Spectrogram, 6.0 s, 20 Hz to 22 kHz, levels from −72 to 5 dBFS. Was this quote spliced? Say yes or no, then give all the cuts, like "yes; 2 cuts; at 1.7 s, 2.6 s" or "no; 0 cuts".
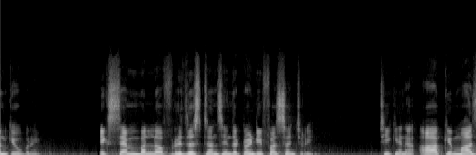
no; 0 cuts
